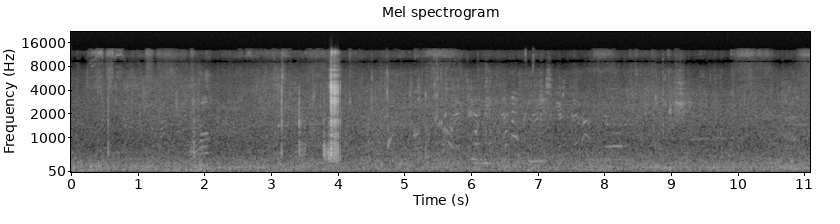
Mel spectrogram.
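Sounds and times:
wind rumbling on microphone: 0.0 - 11.0
faint chatter of passers-by: 5.0 - 9.4.

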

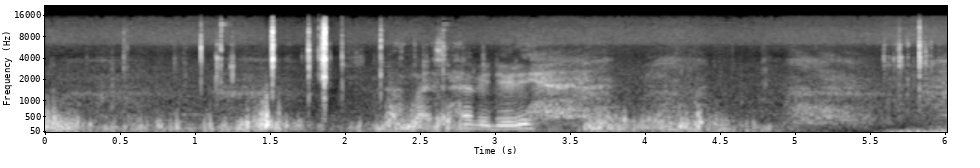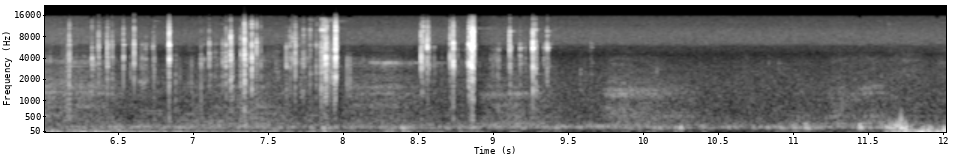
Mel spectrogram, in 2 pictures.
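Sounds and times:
metal climbing gear clicking: 1.0 - 2.4, 5.6 - 9.4.

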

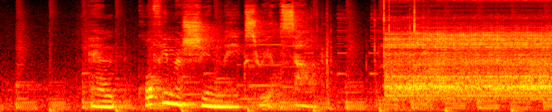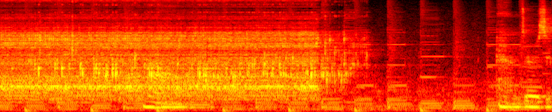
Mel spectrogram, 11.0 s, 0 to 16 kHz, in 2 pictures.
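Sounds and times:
toy coffee machine whirr and hiss: 3.8 - 9.0.

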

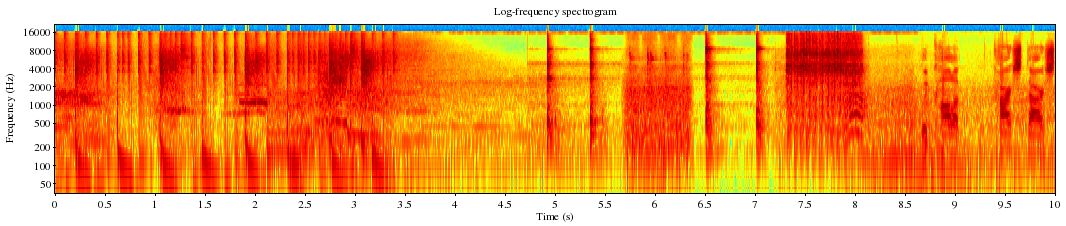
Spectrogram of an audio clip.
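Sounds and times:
sharp bangs: 4.8 - 7.9.

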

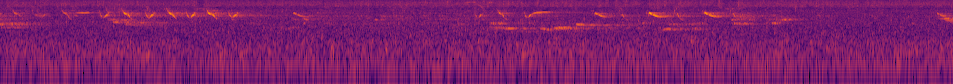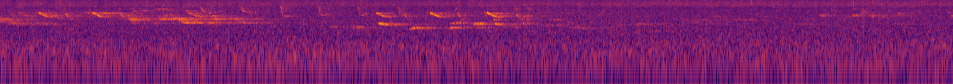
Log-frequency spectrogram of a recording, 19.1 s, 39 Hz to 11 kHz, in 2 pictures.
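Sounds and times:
songbird singing: 0.0 - 4.0, 4.7 - 8.1, 9.4 - 18.8
stream running: 0.0 - 19.0.

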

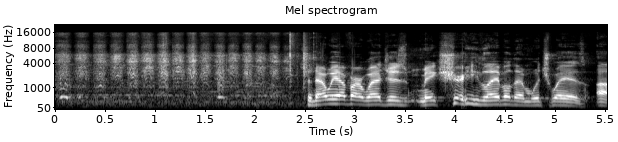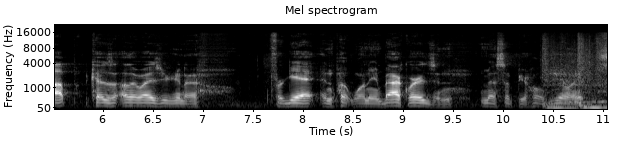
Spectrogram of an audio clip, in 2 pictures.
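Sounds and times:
handsaw cutting wood: 0.0 - 2.5.

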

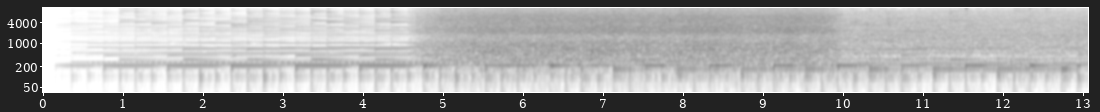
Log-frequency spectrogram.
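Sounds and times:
plucked guitar music: 0.4 - 13.0
river water rushing: 4.6 - 13.0.

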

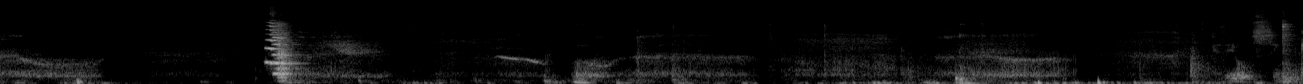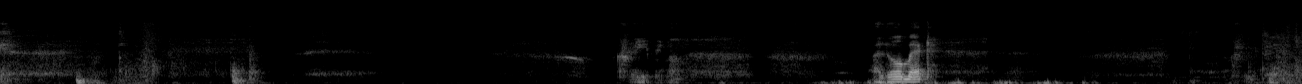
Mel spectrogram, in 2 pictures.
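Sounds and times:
person breathing close: 0.0 - 2.5, 3.1 - 12.0, 22.4 - 25.0.

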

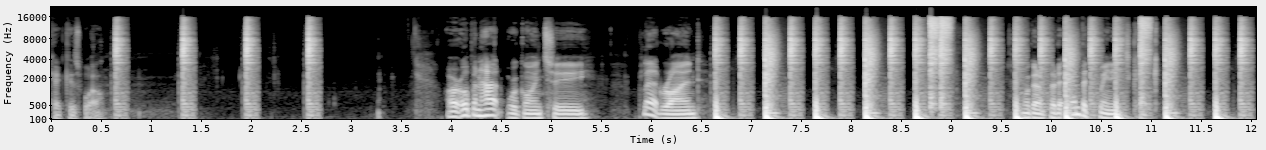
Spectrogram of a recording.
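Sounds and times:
closed hi-hat hits: 0.6 - 2.7, 6.6 - 12.0.

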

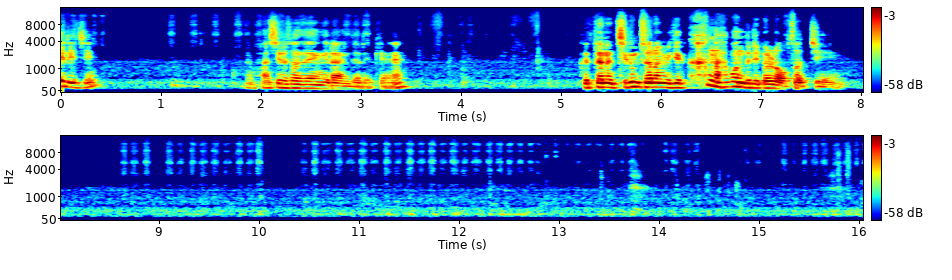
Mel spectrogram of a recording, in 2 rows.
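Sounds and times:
pencil scratching on paper: 1.1 - 3.1, 8.6 - 16.0.

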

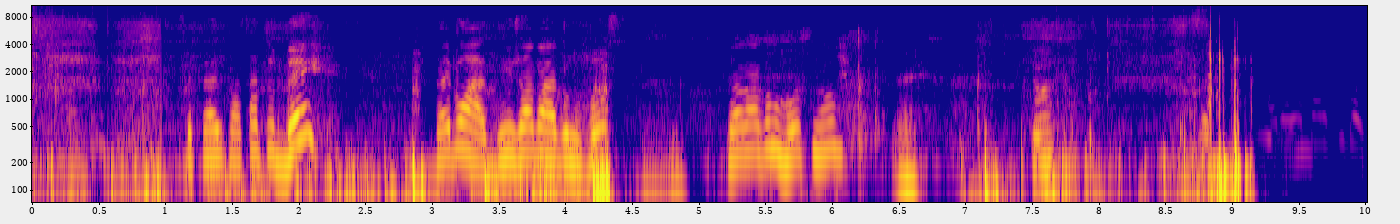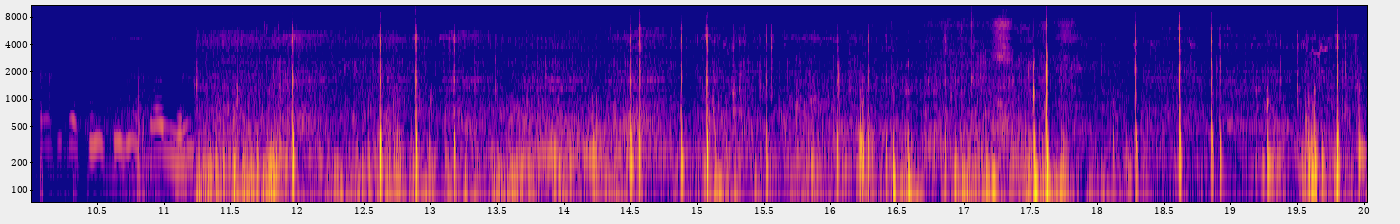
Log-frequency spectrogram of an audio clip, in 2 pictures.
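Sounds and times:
bike rolling over dirt trail: 7.0 - 8.9, 10.8 - 20.0
bike rattling clicks and knocks: 11.2 - 20.0.

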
